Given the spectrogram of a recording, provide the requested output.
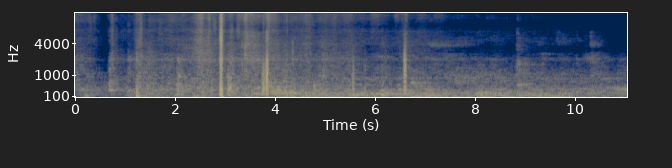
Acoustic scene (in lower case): elevator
